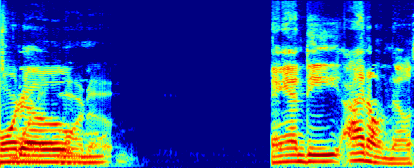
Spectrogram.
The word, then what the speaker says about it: Mordo: Home to be, I'm going to get his name wrong, Mordo. Oh, yeah, more Doctor Doctor Strange's nemesis. Right. Yeah, I think it's Mordo.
